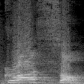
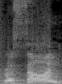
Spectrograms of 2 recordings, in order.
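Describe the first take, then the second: First: The word is said with French sounds. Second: The word is said with English sounds. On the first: The speaker calls it right. "It's croissant. As simple as that" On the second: The speaker calls it wrong. "not croissant"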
